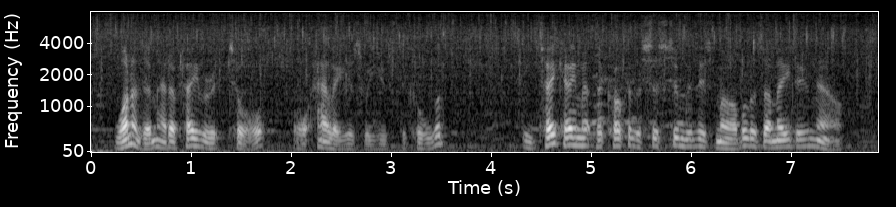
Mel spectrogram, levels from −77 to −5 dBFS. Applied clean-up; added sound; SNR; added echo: none; Frying (food); 15 dB; none.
